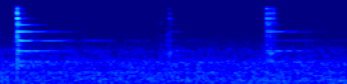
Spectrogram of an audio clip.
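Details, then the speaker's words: Old IBM hard drive in a vintage computer. Two sharp, tinny plinks about a second apart as the platter is turned by hand. The heads are catching on the platter, whose coating is scratched; the drive is ruined. "as I'm turning. That's the heads sort of plinking."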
